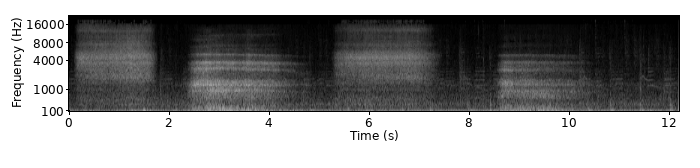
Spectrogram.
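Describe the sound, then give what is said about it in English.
A person breathes slowly and deeply while holding an upright posture. The long, airy hissing breaths come in an unhurried series, steady and fairly loud, with no talking. “Now breathe slowly while looking at yourself.”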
